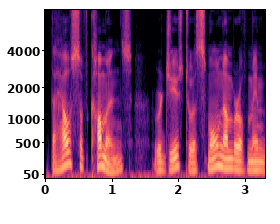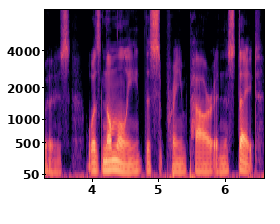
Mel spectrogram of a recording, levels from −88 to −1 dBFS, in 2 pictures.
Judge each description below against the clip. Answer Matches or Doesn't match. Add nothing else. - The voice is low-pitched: Matches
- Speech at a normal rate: Matches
